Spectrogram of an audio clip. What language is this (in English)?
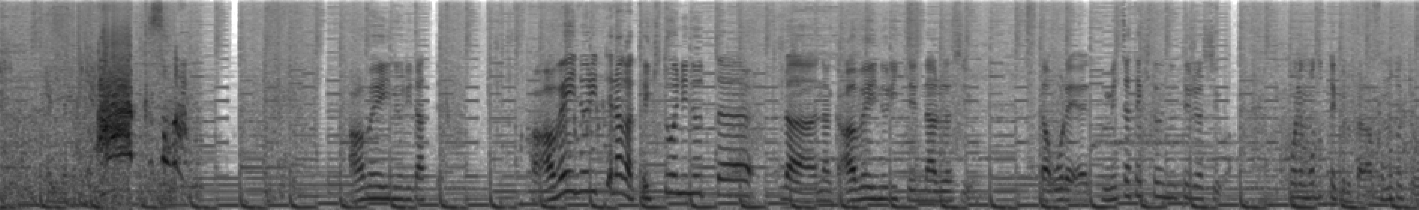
Japanese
